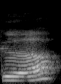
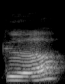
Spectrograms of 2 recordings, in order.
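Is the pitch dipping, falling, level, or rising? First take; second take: rising; rising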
